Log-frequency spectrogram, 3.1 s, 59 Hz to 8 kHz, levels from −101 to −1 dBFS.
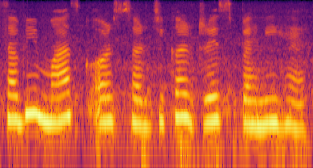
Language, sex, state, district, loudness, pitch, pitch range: Hindi, female, Manipur, Imphal West, -13 LUFS, 230 Hz, 215-250 Hz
